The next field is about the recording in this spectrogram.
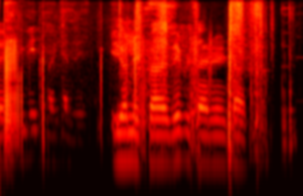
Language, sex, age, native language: Icelandic, male, 13, Icelandic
